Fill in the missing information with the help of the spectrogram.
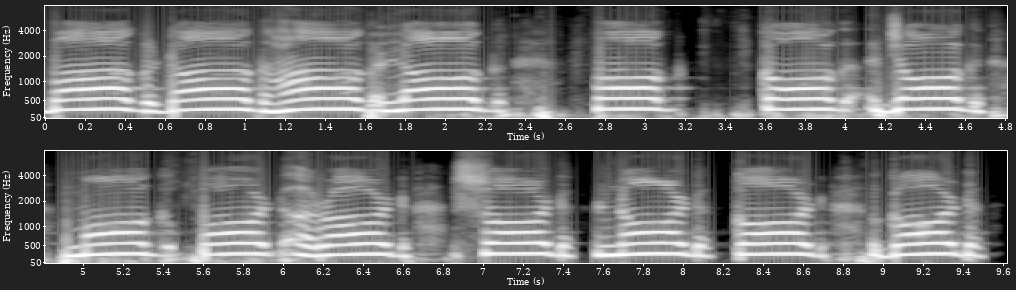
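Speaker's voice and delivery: word list from "बाग" to "लॉप", each vowel a drawn-out aa; slow drill, "बाग", "डॉग", "हॉग" with long open aa; open AA pronunciation. Shown as a demonstration. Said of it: "आ होगी".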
